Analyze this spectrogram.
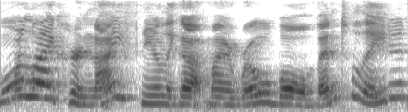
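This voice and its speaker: Putting on a character voice, a woman swings very widely through her pitch from a fairly high base. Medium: read story. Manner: nervous, stammering.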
